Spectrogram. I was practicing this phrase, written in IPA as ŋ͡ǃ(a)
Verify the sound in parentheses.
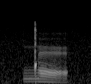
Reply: incorrect: æ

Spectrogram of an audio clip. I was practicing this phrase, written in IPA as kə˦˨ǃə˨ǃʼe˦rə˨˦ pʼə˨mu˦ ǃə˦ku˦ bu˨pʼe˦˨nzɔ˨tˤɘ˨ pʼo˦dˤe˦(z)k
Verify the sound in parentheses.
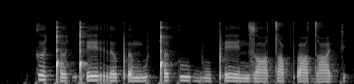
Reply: incorrect: none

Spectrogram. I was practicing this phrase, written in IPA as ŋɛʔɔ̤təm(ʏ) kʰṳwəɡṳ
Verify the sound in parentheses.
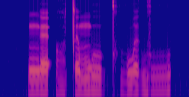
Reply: incorrect: u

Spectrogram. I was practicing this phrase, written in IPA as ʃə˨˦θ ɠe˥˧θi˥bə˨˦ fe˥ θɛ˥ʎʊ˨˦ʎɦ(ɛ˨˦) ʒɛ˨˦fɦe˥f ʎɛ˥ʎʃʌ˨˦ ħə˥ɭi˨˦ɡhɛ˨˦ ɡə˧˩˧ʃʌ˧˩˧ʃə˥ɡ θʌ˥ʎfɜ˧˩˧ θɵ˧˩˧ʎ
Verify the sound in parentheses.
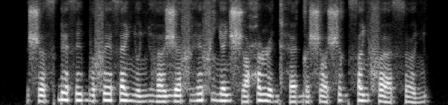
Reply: incorrect: ɜ˨˦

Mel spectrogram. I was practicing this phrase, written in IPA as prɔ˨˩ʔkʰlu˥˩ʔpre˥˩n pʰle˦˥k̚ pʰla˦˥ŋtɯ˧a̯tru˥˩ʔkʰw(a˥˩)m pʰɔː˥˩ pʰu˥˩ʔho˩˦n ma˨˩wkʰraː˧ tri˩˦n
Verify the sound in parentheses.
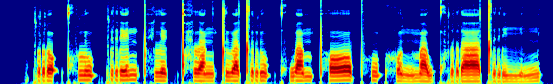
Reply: correct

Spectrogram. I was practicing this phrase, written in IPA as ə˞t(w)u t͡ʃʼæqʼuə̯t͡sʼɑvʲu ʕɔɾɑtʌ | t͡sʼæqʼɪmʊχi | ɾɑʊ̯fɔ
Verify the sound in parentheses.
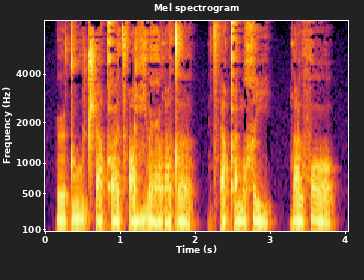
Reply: correct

